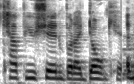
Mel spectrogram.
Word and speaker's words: Capuchin: this is Capuchin I know I'm saying it wrong and it's pronounced Capuchin but I don't care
